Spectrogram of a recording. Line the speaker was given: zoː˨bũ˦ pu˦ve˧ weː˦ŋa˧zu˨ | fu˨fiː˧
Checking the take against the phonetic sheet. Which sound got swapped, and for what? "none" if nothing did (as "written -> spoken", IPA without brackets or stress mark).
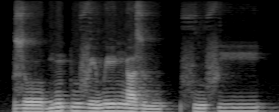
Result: none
